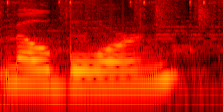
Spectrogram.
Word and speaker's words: Melbourne: any like special names with Melbourne it's just Melbourne and then noun Larry yeah it's Melbourne everyone always like everyone don't even worry about it's not a u issue everyone pronounces it Melbourne but I was thinking like born like bloodborne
